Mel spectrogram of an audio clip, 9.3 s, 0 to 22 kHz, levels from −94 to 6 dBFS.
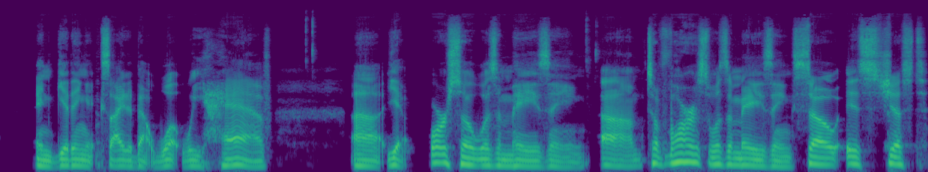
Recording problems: none

